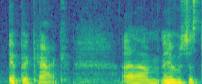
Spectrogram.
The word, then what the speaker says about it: ipecac: started using an emetic I don't know how you say it ipecac or something I just googled it it's epic AK it was just like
